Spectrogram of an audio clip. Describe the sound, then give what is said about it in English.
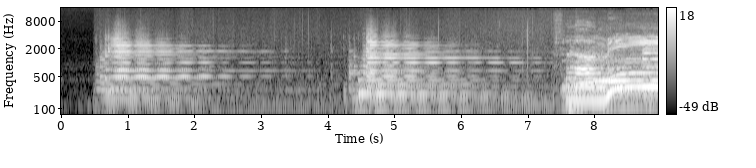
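A doo-wop song opens with two swelling, sustained chords ringing out with a wavering, echoing tone, then a louder sliding melodic line bends upward near the end. “And listen to this song right here.”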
